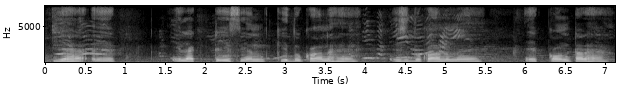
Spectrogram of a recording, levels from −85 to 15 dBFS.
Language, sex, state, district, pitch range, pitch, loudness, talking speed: Hindi, male, Uttar Pradesh, Saharanpur, 110-175 Hz, 165 Hz, -18 LUFS, 100 wpm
